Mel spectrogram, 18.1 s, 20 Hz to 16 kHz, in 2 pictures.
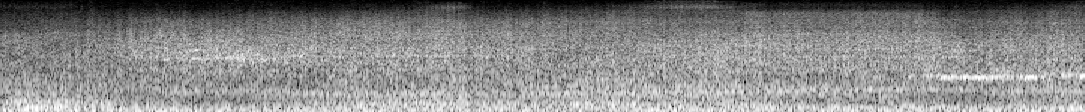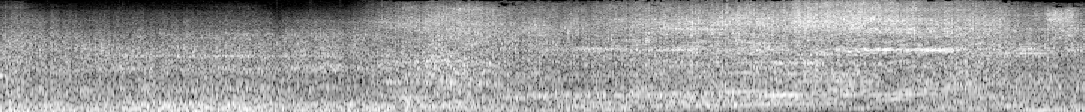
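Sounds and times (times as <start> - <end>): wind noise on microphone: 0.0 - 14.5
kart engine at speed: 0.0 - 18.0.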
